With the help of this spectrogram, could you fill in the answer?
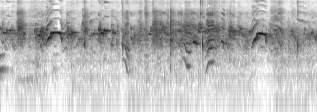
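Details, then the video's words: A pet green Indian ringneck parrot, coaxed by its owner to talk, keeps up a steady run of harsh squawky chatter with short whistled notes rising and falling quickly; it talked only a little. "Indian Ringneck Parrot talking"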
